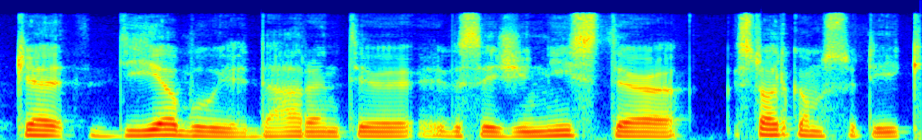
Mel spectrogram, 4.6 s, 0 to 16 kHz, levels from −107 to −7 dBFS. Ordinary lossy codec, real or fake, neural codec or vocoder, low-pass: AAC, 96 kbps; fake; codec, 24 kHz, 0.9 kbps, WavTokenizer, medium speech release version 1; 10.8 kHz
